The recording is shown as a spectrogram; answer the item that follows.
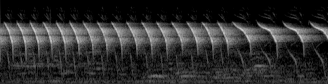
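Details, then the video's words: Canary of the white AF type in a long-duration song: rapid trill of high, downward-sweeping notes at about four per second, slowing near the end into wider, separated slurred notes. "KENARI AF PUTIH DURASI PANJANG"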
